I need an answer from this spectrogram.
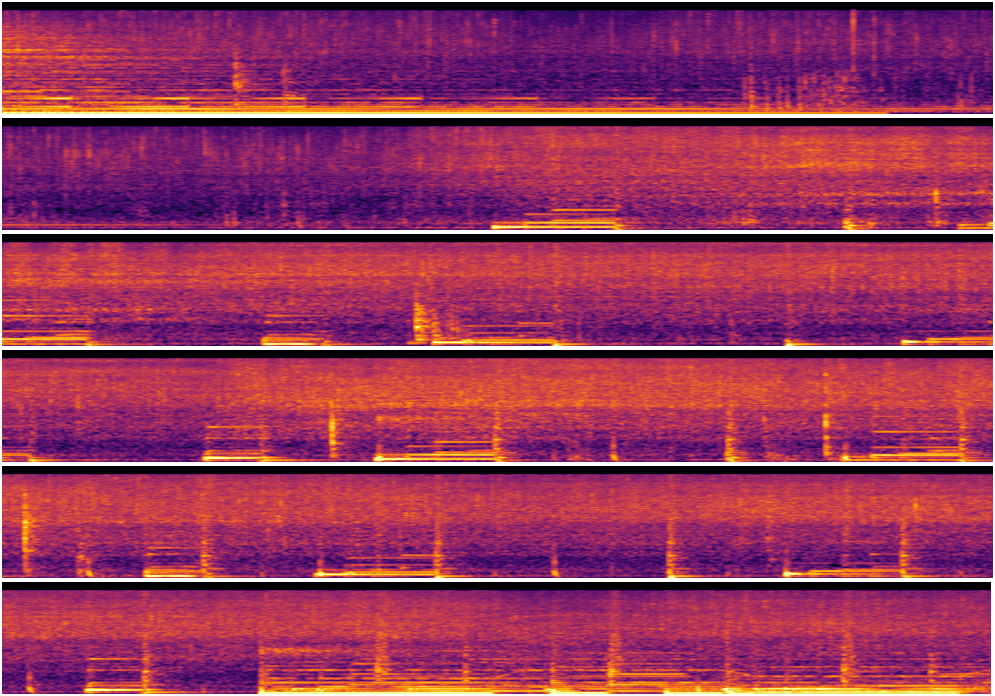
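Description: Tofu and green beans sizzling in hot oil in a frying pan, with a spatula clicking against the pan as they are stirred. The sizzle gets much louder about seven seconds in and then holds steady, with soft background music underneath.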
